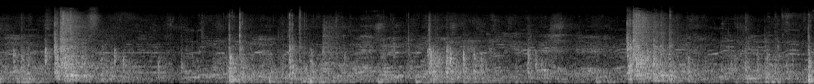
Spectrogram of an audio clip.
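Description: Foosball table in play: sharp knocks as the ball is struck by the figures and hits the table walls, with rods clacking, about five times, the loudest a little past six seconds in. Steady chatter from a hall full of people underneath.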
